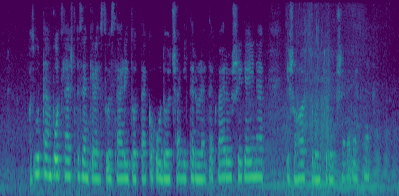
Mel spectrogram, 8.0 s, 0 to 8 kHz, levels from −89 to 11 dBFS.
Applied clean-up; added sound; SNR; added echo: none; Motorcycle / Engine; 16 dB; none.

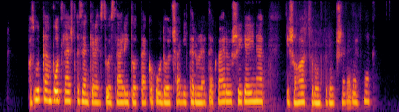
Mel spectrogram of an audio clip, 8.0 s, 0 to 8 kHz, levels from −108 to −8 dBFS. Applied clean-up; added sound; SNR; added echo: neural mask model DeepFilterNet 3.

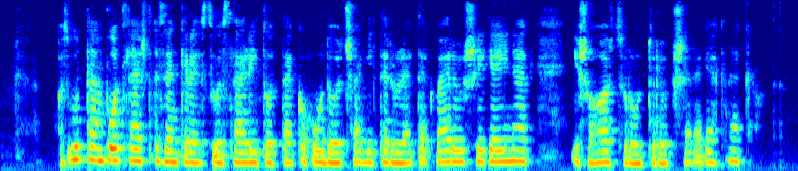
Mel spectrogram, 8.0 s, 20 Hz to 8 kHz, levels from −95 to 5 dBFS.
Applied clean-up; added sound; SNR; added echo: none; none; none; none.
